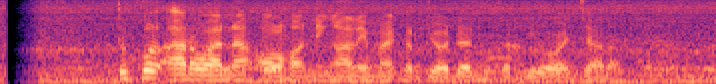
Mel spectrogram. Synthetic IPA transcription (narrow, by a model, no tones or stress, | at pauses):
t̪ukʊlaɾwanaʔɔlɦɔniŋalimakərd͡ʒɔdankɨrdiwawaɲt͡ʃaɾa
